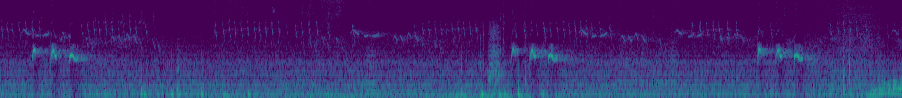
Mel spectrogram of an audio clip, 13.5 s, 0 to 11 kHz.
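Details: A Red-chested Cuckoo, a summer bird hiding unseen before flying off, gives three clear whistled notes, each lower than the last, repeated three times, over a low engine rumble and faint insect buzzing on an October 20 sunset safari drive.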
